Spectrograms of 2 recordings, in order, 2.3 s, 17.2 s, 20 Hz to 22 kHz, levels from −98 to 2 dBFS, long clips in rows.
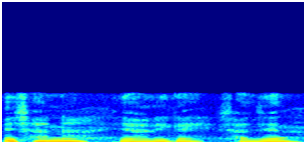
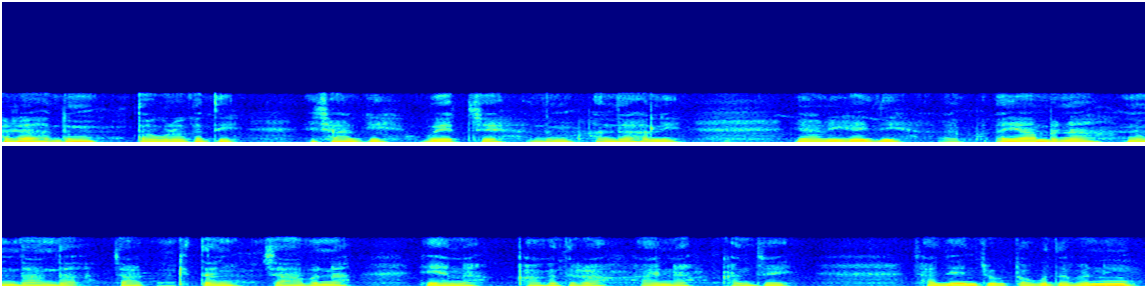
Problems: none marked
